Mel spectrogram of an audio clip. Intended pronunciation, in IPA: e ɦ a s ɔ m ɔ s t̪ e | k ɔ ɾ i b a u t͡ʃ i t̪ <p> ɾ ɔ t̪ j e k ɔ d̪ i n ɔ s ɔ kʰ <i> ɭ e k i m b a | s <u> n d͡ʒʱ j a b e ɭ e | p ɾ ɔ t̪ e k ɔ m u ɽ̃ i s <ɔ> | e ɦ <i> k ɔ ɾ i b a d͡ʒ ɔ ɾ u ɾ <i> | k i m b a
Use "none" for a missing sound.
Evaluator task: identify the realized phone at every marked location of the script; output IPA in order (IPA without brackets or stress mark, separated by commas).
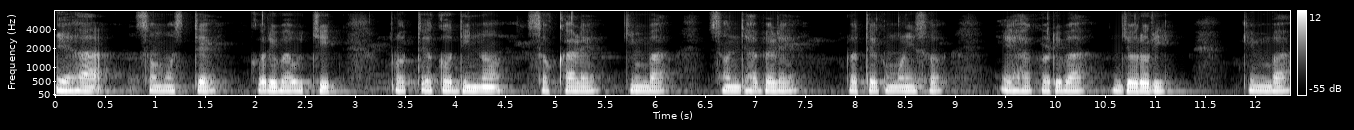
p, a, ɔ, ɔ, a, i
